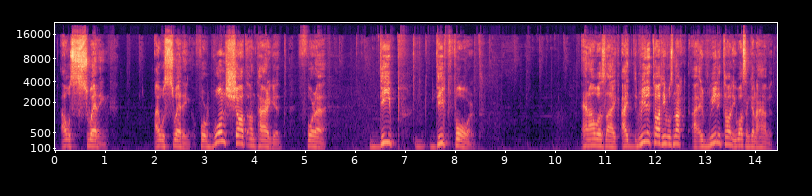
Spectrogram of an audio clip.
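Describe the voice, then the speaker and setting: A man in his thirties from Lithuania, a streamer chatting casually with his viewers, rambling and repeating himself with lots of fillers. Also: on the high side. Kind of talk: casual live-stream chat. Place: home streaming room.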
